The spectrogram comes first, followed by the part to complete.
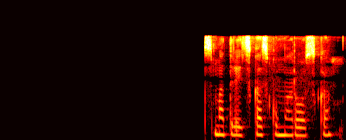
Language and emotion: Russian, neutral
